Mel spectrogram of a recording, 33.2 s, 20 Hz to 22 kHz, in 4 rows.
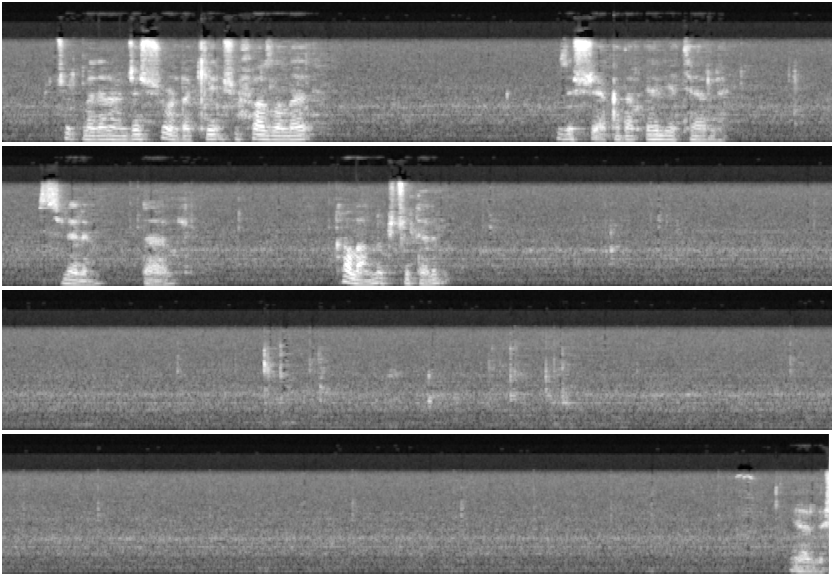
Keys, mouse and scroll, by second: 10.6-33.1 drag.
